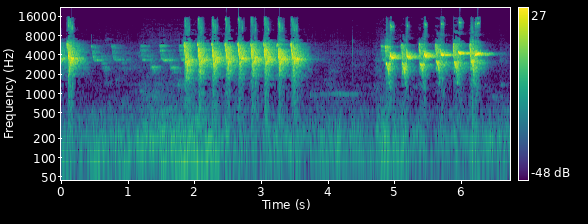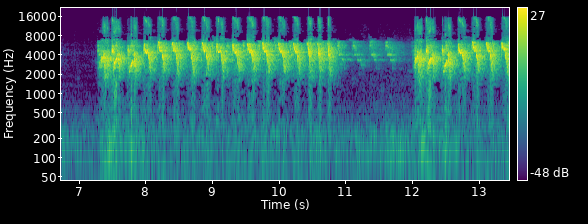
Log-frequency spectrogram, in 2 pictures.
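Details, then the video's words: Bar-winged prinia song used as a training call to prompt reluctant prinias to sing: bursts of rapid, sharp, high-pitched notes, each lasting two to four seconds before a short pause. "Masteran CIBLEK"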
